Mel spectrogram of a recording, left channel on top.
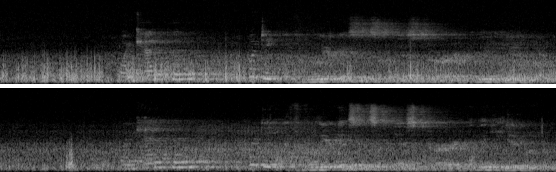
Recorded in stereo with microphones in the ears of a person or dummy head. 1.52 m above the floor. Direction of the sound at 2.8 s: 60° right (ahead or behind).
